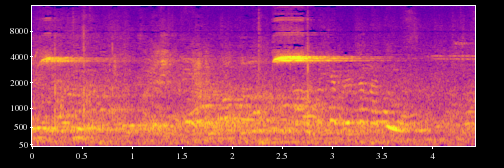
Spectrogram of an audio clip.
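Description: Referee's whistle blown twice: a short blast at the start and a louder, longer one about two and a half seconds in, over voices of players and onlookers.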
